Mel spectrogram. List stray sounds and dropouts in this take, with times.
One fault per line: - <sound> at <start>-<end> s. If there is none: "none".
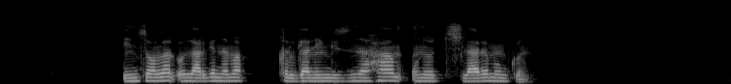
none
